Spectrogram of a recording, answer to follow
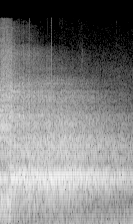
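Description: A crowd of voices calling out together in unison, echoing in a large hall and dying away near the end.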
